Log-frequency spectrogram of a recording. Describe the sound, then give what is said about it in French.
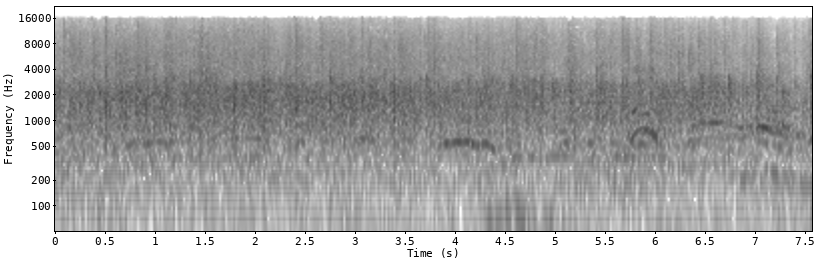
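Loud, sustained applause from a large audience as the holder of a selected number, 433, is called up, dense steady clapping filling the whole stretch, with faint voices and a few cheers rising through it. “Approchez-vous, on vous applaudit très fort.”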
